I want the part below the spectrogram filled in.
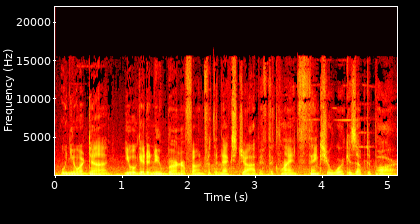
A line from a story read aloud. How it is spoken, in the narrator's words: he said with a sneer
